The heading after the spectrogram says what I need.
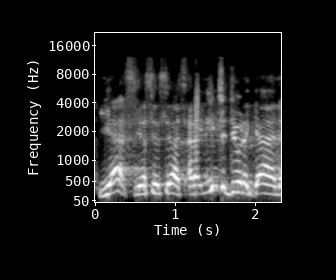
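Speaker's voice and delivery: bursting to jump in with yes after yes; excited. Real, not acted. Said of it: "You got me excited".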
